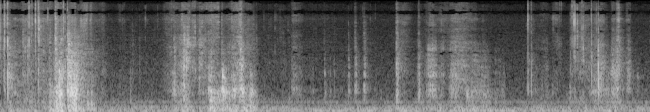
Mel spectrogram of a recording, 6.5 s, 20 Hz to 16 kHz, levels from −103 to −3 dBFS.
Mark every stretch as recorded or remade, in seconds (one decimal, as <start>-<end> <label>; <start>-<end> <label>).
0.0-0.9 recorded; 0.9-2.9 remade; 2.9-6.5 recorded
